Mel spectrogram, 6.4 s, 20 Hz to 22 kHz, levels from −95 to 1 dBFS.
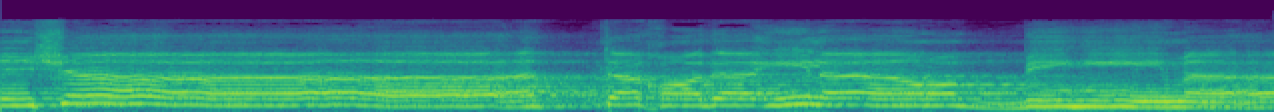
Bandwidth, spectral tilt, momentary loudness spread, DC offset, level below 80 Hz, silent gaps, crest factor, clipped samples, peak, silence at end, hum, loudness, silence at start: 11.5 kHz; -5.5 dB/octave; 4 LU; under 0.1%; -50 dBFS; none; 10 dB; under 0.1%; -6 dBFS; 0 s; none; -17 LUFS; 0 s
